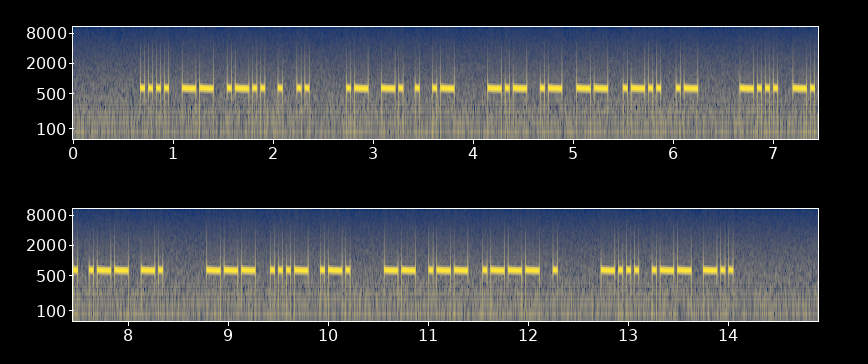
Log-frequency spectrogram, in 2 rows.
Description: Morse code (Persian alphabet), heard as a keyed tone, hand-sent with a paddle, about 30 wpm, 630 Hz. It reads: حملهی انها کاملا بدون عذر موجه بود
